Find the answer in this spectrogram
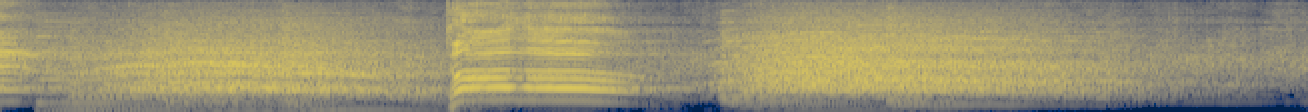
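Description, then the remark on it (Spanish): A crowd of men in an audience shouts and cheers joyfully, a loud sustained roar with a sharp burst of whooping yells in the middle, over soft sustained keyboard chords. “Las mujeres, los hombres.”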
